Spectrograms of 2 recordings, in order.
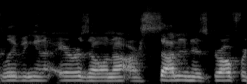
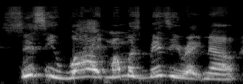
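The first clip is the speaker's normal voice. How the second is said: higher, louder call to the dog; 8 semitones higher, 8 dB louder than usual. Real, not acted. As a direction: call across the room to Sissy. Calling to the dog.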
